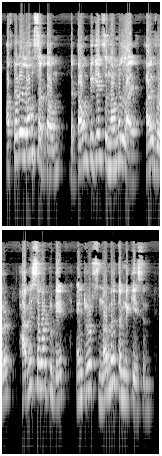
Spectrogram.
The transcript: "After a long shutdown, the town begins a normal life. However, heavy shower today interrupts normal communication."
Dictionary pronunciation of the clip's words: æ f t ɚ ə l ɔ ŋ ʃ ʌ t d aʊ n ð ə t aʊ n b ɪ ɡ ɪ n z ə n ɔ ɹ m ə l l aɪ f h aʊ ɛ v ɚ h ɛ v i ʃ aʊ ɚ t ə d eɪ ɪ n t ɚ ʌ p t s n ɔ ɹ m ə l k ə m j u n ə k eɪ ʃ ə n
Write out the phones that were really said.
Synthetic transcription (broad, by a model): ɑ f t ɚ ə l ɔ ŋ s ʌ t d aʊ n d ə t aʊ n b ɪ ɡ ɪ n s ə n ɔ ɹ m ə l l aɪ f h aʊ ɛ v ɚ h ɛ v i s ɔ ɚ t ə d eɪ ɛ n t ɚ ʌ p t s n ɔ ɹ m ə l k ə m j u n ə k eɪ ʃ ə n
